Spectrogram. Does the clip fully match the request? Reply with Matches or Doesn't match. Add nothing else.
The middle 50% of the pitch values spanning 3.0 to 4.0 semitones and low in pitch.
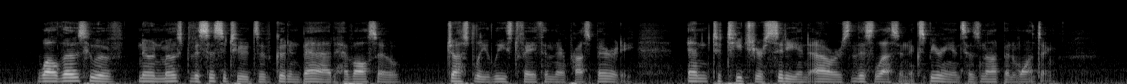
Matches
